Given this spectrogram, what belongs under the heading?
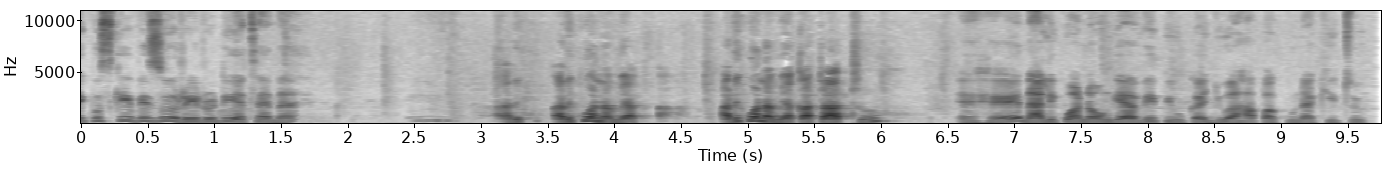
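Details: Adult woman speaking; speech.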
